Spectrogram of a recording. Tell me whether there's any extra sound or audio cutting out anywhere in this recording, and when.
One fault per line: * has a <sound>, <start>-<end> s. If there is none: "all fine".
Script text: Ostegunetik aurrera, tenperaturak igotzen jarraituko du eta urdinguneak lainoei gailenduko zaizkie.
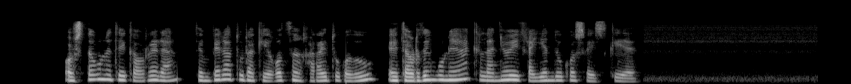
all fine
